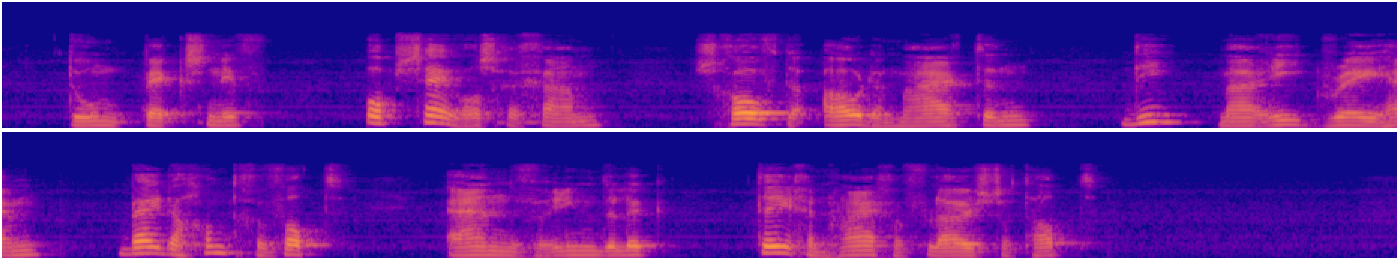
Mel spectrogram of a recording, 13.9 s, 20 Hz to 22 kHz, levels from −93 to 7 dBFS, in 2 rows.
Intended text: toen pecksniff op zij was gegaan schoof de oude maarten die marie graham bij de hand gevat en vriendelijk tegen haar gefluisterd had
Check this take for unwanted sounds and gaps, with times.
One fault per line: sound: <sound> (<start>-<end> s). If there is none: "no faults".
no faults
